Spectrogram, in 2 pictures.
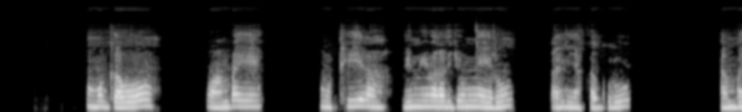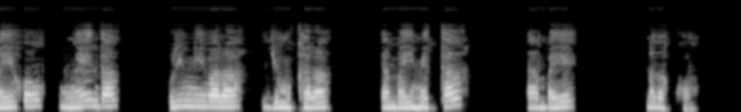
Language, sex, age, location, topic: Kinyarwanda, female, 36-49, Kigali, health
